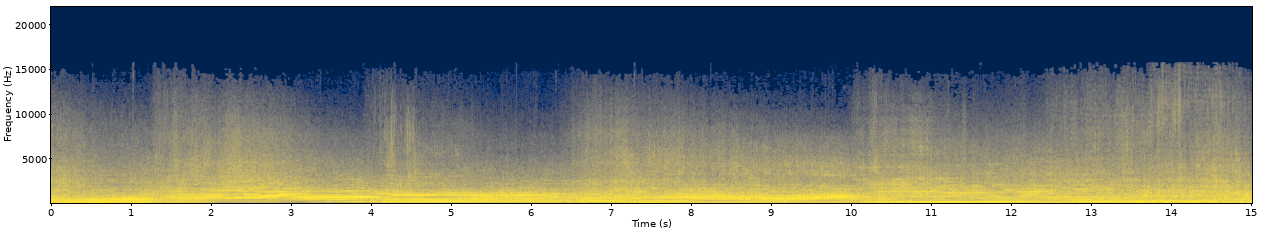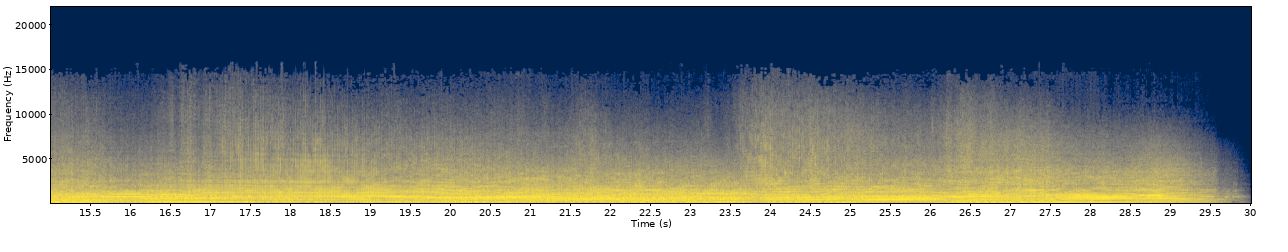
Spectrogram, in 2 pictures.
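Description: Historic single-seater formula racing cars passing one after another under power, several engine notes overlapping and rising and falling in pitch as they accelerate. The sound fades out near the end.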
